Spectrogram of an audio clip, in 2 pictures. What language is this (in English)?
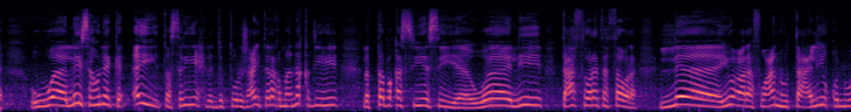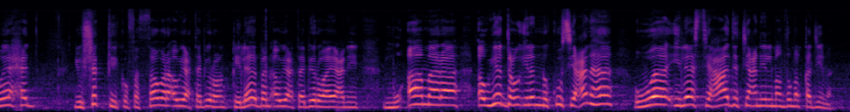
Arabic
